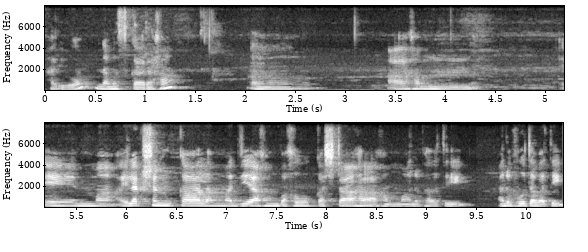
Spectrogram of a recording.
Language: Sanskrit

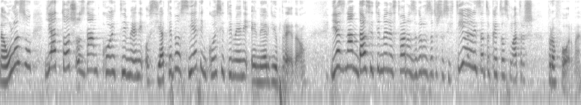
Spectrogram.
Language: Croatian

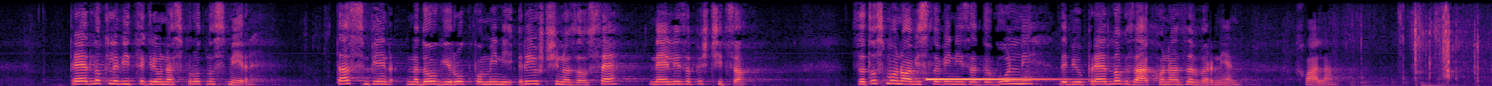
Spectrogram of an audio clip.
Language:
Slovenian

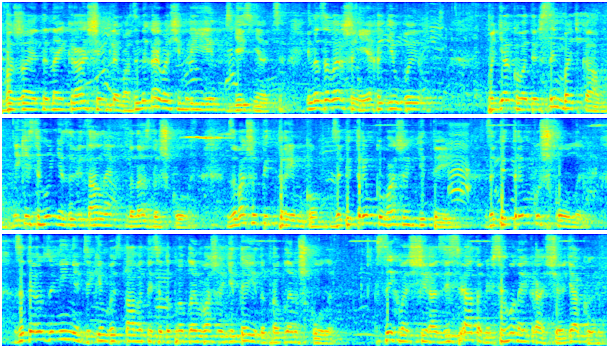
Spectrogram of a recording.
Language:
Ukrainian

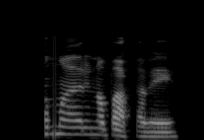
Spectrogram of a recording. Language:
Icelandic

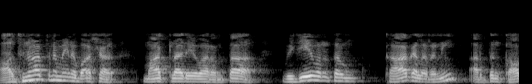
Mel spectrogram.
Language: Telugu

